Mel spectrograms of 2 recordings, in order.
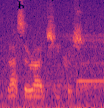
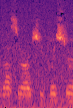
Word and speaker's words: Rasaraj Shri Krishna: So this is pronounced. It's Rasaraj Shri Krishna. They call it Rasaraj Shri Krishna in Telugu.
